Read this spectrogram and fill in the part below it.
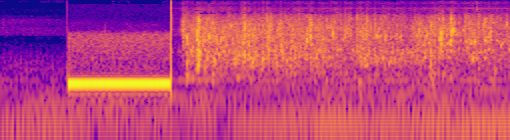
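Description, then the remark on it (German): A steady tone sounds briefly, then gives way to continuous splashing, running water, like a tap pouring into a basin in an airport washroom, heard in the background of a phone call, constant. “Sie geht davon aus, dass er sich im Waschraum des Flughafens befindet, weil sie lediglich ein Plätschern im Hintergrund hört.”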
